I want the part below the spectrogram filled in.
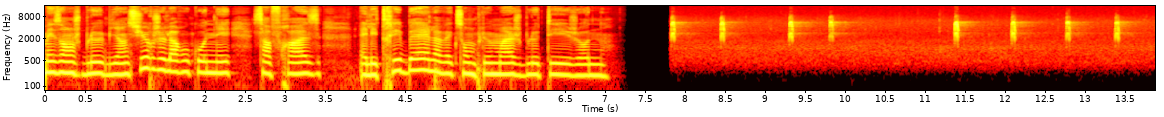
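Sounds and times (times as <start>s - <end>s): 
speech: 0.0s - 7.1s
great spotted woodpecker calls: 7.8s - 10.4s, 11.1s - 13.8s.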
